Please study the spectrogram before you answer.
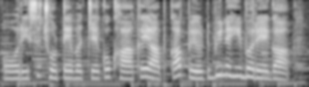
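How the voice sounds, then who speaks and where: Lady doing a crafty cartoon crow husband, wheedling and whiny, slow talk, music underneath. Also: medium pitch, a little mellow, natural voice. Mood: complaining, crafty. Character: scheming, persuasive male crow. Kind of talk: children's cartoon voice acting.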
